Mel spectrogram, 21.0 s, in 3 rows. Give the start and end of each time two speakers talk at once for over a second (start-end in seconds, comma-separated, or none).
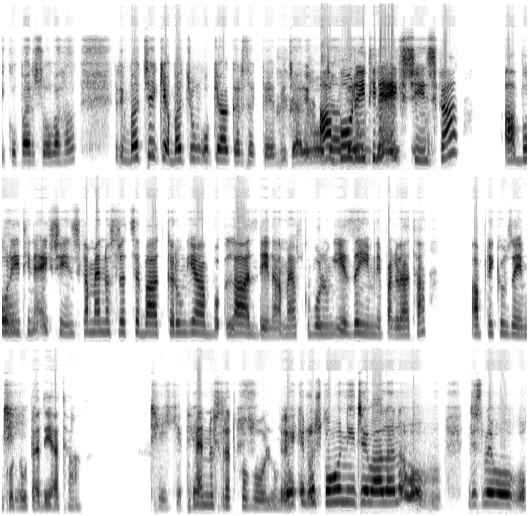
4.3-5.9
